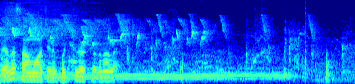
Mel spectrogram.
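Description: A man's voice speaking for about the first second and a half, then a low steady hum for about two seconds. Small birds chirp in the background throughout.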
